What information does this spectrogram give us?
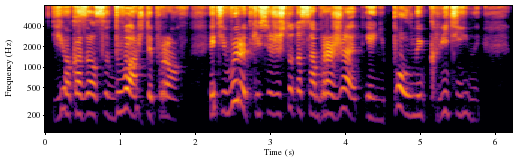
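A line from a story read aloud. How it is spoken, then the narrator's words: Contemptuous mutter feigning bravado. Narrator (Russian): Храбрясь, презрительно пробормотал работорговец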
